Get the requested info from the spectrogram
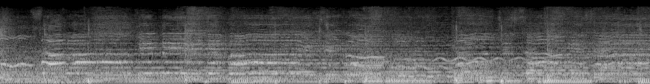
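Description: Women singing a Portuguese worship song with vibrato, backed by a live orchestra of strings and woodwinds.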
